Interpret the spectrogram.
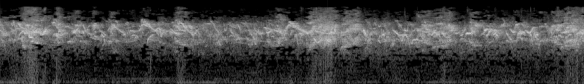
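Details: White-eyes of dakun and montanus types sing ngriwik all together. Fast, bright twittering and squeaky chirps from many birds form a dense, unbroken chorus that rises and falls slightly in loudness.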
